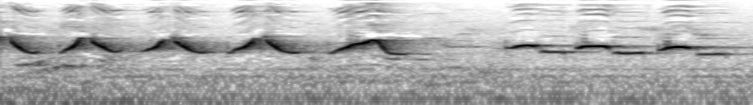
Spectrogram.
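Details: Dancing laughingthrush gives loud, rich whistles, first five swooping up-and-down notes at a steady pace, then three shorter level whistles, each with a faint high overtone.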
